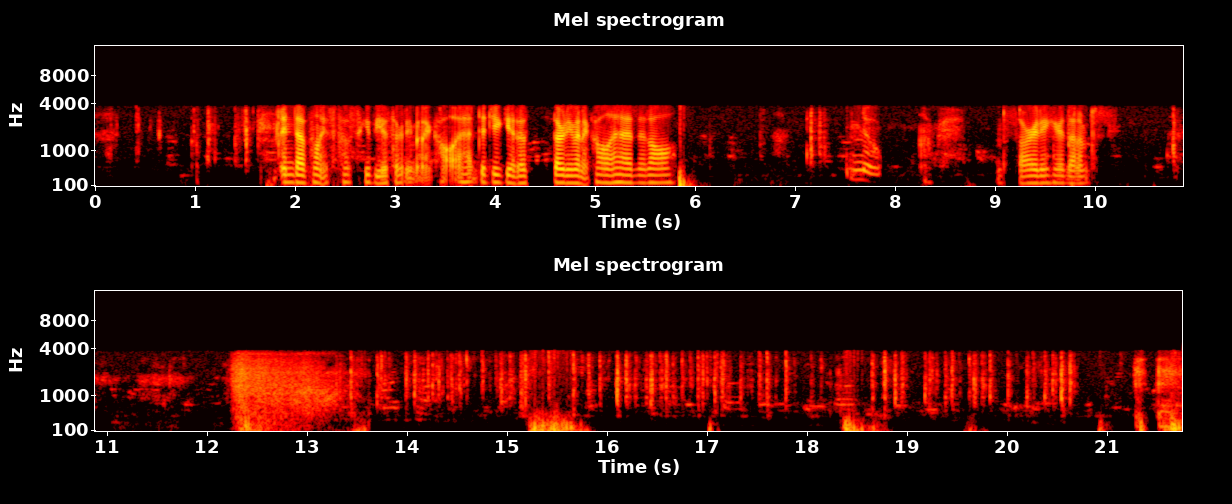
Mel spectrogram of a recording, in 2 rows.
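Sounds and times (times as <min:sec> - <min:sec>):
typing on a computer keyboard: 0:00.4 - 0:01.8, 0:07.1 - 0:07.4, 0:13.5 - 0:20.9
speech: 0:01.8 - 0:05.9, 0:09.2 - 0:10.1.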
